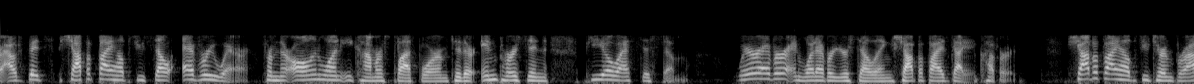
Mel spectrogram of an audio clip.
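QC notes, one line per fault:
Throughout: GSM full-rate codec, a buzzy, gravelly roughness from pulse-driven vocal-tract modelling that fits a 13 kbps coder; the spectrogram shows nothing above 4 kHz.
9.64–9.78 s: lost GSM frames, a metallic ring as the last good frame repeats, fitting roughly five 20 ms frames; the spectrogram shows smeared repeated bands.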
